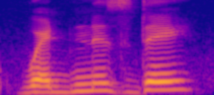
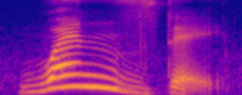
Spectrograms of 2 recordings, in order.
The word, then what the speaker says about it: Wednesday: most mispronounced word ever have you ever said wedness day or even Wednesday now that is also incorrect the right way to pronounce this word is Wednesday just Wednesday the D does not exist in the pronunciation the e as well does not exist what we what we say it as is when and the S sounds like a z or a zed it makes the word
